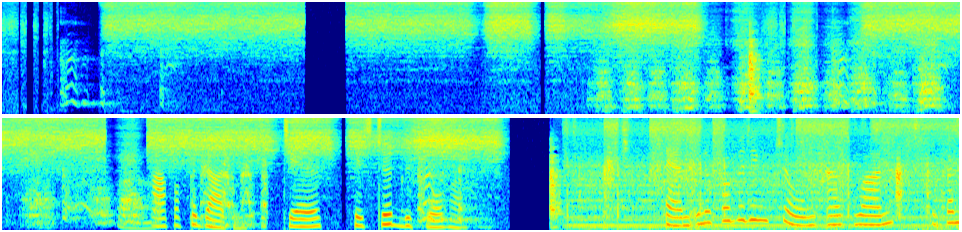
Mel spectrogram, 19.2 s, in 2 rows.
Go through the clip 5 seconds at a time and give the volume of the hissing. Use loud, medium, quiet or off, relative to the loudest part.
medium, loud, loud, loud.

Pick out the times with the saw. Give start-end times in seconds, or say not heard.
5.8-12.2.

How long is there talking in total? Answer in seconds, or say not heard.
6 s.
